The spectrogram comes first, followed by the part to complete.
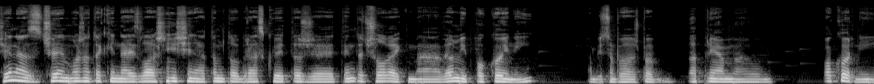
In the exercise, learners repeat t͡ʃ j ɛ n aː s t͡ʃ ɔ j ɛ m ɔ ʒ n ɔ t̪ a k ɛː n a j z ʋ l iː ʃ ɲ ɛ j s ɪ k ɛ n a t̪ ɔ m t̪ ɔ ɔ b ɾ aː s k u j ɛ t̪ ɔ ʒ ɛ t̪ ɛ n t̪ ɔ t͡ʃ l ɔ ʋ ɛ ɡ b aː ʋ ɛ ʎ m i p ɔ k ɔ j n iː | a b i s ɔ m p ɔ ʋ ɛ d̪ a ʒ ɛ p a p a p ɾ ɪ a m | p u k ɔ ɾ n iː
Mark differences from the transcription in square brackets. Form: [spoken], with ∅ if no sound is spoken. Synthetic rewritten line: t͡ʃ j ɛ n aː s t͡ʃ ɔ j ɛ m ɔ ʒ n ɔ t̪ a k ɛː n a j z ʋ l [aː] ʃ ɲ ɛ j [ʃ] ɪ [∅] ɛ n a t̪ ɔ m t̪ ɔ ɔ b ɾ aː s k u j ɛ t̪ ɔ ʒ ɛ t̪ ɛ n t̪ ɔ t͡ʃ l ɔ ʋ ɛ ɡ [m] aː ʋ ɛ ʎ m i p ɔ k ɔ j n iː | a b i s ɔ m p ɔ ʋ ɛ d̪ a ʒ ɛ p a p a p ɾ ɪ a m | p [ɔ] k ɔ ɾ n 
